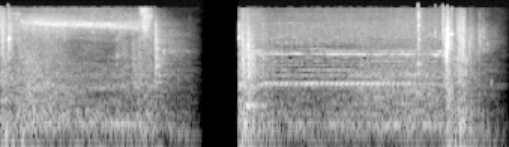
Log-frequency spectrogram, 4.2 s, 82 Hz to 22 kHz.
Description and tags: Recorded this cool sounding door in a hypermarket while shooting in Hungary. Open - close. Zoom h6 + NTG3.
